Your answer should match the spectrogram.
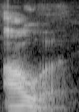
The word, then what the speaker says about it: hour: from specially in Nigeria the main reason where you have an hour and not a hour is because this H is silent it's not part of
